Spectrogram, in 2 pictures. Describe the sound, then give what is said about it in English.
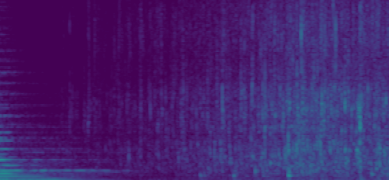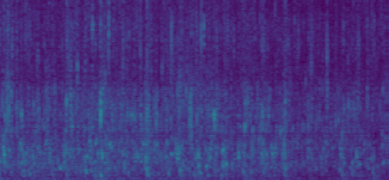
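Water trickles and splashes steadily into a water basin on the edge of the village of Nodorino, a continuous babble with no voices, after a short sustained tonal note fades out in the first second. “A water basin on the edge of the village Nodorino.”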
